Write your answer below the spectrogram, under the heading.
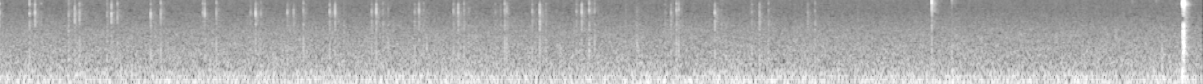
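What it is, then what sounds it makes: Plastic mascara tube. Painted fingernails tap and click on a small, hollow black plastic mascara tube with a silver band held in the hands. A steady run of soft, bright ticks continues over a quiet low hiss, then two sharper, louder clicks stand out near the end.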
